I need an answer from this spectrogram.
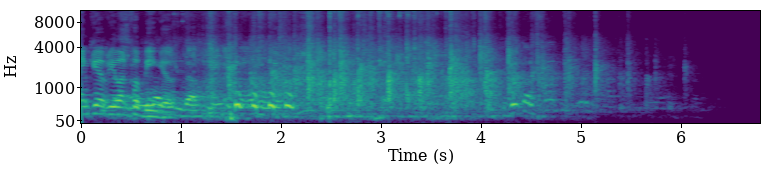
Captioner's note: applause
